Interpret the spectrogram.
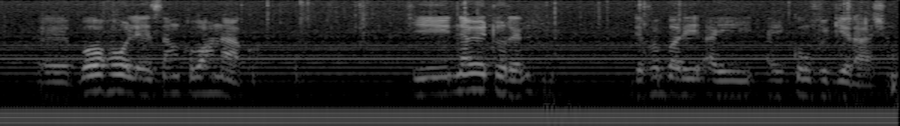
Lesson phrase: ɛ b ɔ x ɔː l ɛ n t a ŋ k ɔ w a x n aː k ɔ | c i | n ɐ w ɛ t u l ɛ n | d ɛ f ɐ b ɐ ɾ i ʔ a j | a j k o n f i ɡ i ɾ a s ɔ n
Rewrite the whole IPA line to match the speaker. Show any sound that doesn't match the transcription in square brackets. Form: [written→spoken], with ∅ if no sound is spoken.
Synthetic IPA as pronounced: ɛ b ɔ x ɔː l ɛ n [t→s] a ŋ k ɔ w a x n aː k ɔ | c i | n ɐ w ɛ t u [l→ɾ] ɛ n | d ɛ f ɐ b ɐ ɾ i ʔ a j | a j k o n f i ɡ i ɾ a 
